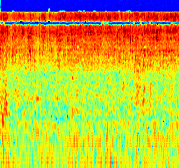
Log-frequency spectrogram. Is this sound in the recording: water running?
yes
